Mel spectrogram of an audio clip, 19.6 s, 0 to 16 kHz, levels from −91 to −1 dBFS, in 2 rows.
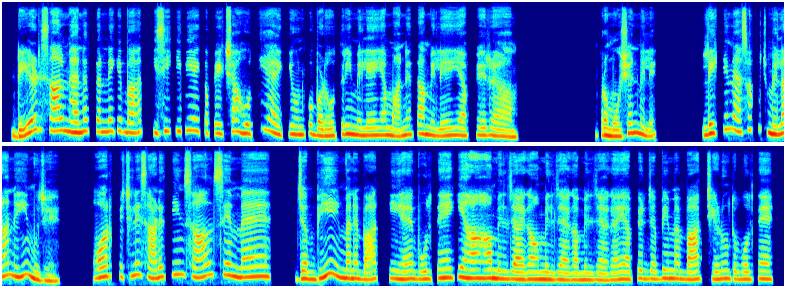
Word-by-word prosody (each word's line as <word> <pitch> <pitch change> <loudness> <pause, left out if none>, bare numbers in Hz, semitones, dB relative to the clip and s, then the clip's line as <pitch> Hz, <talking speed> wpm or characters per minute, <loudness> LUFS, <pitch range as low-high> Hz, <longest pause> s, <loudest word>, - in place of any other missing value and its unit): डेढ़ 230 - +2
साल 310 -2 +1
मेहनत 280 -1 +3
करने 285 0 -2
के 300 - -7
बाद 260 -1 -2
किसी 260 +4 -2
की 295 +1 -7
भी 320 - -5
एक 285 -3 -8
अपेक्षा 240 +3 -3
होती 270 +6 -2
है 250 -8 0
कि 220 +4 -6
उनको 210 +1 0
बढ़ोतरी 185 +4 +1
मिले 190 -2 +3
या 195 0 +1
मान्यता 195 +6 0
मिले 180 -5 +1
या 190 -1 0
फ़िर 190 0 -4
अ 160 -4 -1 1.1
प्रमोशन 180 +6 +3
मिले। 175 -4 -1 0.7
लेकिन 295 +10 0
ऐसा 280 +3 -4
कुछ 355 -6 -17
मिला 245 +6 +3
नहीं 265 +4 +2
मुझे, 155 -4 -1 0.5
और 250 +4 +2
पिछले 275 +4 -4
साढ़े 235 -4 0
3 315 0 -5
साल 250 +6 0
से 300 -2 -1
मैं 255 +1 +2 0.4
जब 200 -2 +2
भी 220 +7 +4 0.2
मैंने 210 -1 +2
बात 205 +3 -1
की 210 -2 -2
है, 195 +1 +2
बोलते 195 +3 -3
हैं 230 0 +3
कि, 250 - -1
"हाँ, 220 -2 +5
हाँ 215 +1 +3
मिल 200 -1 +1
जाएगा, 190 -1 +1
मिल 185 -1 +1
जाएगा, 175 -1 -1
मिल 175 -1 -2
जाएगा।" 170 +1 -3
या 190 0 0
फ़िर 205 +2 -6
जब 195 - -4
भी 215 - +1
मैं 200 -2 -2
बात 190 +1 +1
छेड़ूँ 200 +1 -1
तो 195 - -6
बोलते 190 +2 -3
हैं 195 - -1
215 Hz, 200 wpm, -22 LUFS, 190-260 Hz, 1.1 s, हाँ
